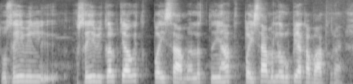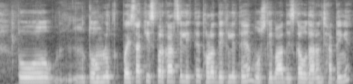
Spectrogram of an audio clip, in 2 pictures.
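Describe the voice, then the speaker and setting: Teaching an exam-prep language lesson, a man from Jharkhand, India, talks at a moderate pace in a high, steady, somewhat dark voice. His explanation moves step by step, thick with fillers and repeated questions aimed at the class.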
